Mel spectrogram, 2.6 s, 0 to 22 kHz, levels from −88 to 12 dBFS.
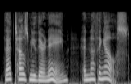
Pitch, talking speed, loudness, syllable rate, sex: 220 Hz, 180 wpm, -17 LUFS, 4.6 syllables/s, female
